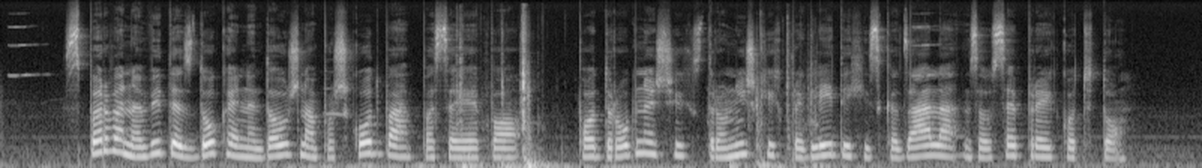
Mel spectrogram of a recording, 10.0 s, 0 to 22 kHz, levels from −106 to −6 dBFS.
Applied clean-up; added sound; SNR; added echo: none; Squeak / Wood; 14 dB; none.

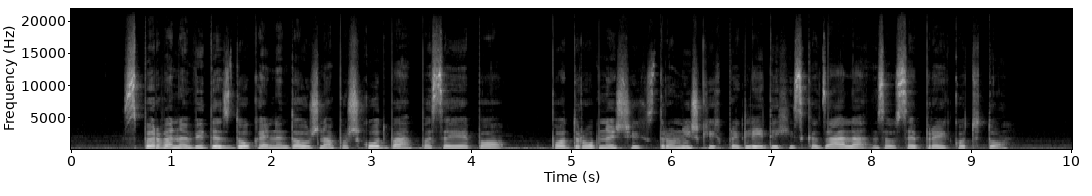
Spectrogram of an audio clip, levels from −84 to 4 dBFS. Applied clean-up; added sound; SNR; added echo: none; none; none; none.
